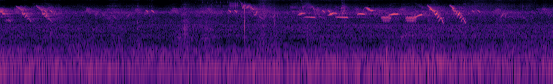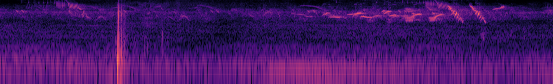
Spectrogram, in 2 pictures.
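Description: Rusty-collared seedeater calling near cages, bright rapid chirps and twittering phrases coming in bursts, fairly clear against a quiet outdoor background with a sharp click midway.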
